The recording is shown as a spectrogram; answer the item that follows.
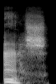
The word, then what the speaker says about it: Æ: While he regarded on the Joe Rogan experience, he stated that the AE component is pronounced ash at the same time as the A12 component.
